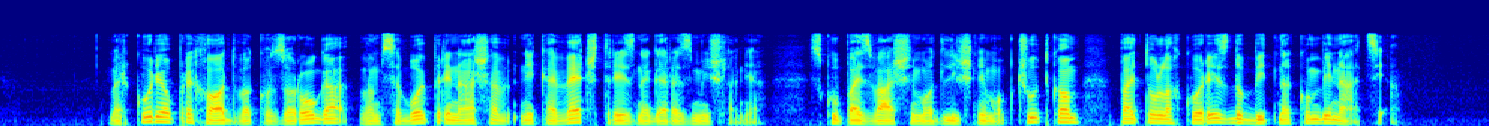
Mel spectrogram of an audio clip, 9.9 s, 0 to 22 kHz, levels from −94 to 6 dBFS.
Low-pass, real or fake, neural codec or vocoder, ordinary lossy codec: 7.2 kHz; real; none; none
